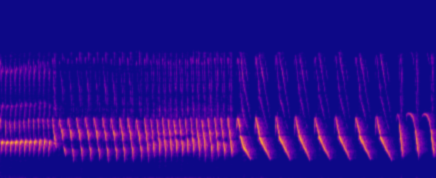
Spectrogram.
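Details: Belgian canary heard for training young canaries: a dense, very fast high trill gives way to a slower series of sharply descending swept notes, about two each second.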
